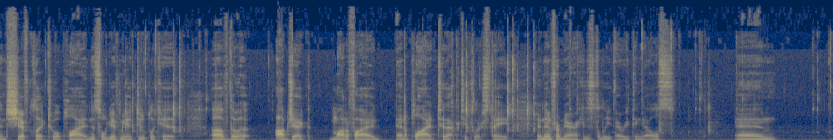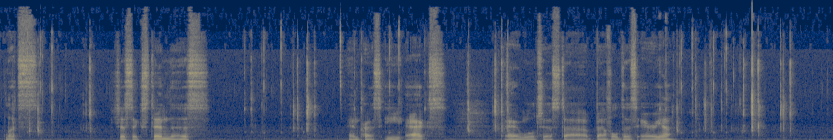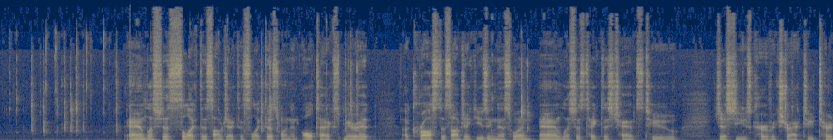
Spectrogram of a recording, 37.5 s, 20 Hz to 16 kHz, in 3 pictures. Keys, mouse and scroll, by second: 0.1 shift+click, 0.9 middle click, 1.6 scroll up 1, 1.8 Right, 2.2 shift+middle click, 2.3 shift+scroll up 2, 2.6 2, 2.9 alt+click, 3.4 middle click, 4.5 scroll up 1, 7.0 1, 7.5 |, 7.9 x, 8.5 click, 9.0 scroll down 2, 9.1 middle click, 10.3 click, 11.9 scroll up 1, 12.1 click, 12.4 middle click, 13.3-13.7 shift+scroll up 3, 13.7 g, 16.2 click, 16.4 middle click, 17.1 e, 17.8 click, 18.1 scroll down 1, 18.3 middle click, 18.9 click, 19.3 scroll up 1, 19.9 b, 21.3-22.3 scroll up 2, 22.3 click, 22.7 shift+middle click, 22.9 scroll down 1, 23.0-24.2 typing, 23.2 middle click, 25.1 click, 25.4 Tab, 25.4-26.0 scroll down 4, 25.7 shift+middle click, 26.0 ctrl+1, 26.3 middle click, 28.3 click, 29.0 alt+x, 30.0 click, 30.2 alt+a, 32.3 click, 32.7 q, 36.0 click, 36.7 s.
